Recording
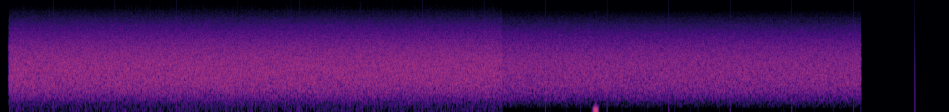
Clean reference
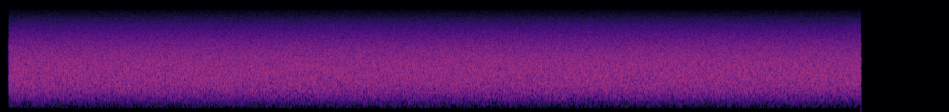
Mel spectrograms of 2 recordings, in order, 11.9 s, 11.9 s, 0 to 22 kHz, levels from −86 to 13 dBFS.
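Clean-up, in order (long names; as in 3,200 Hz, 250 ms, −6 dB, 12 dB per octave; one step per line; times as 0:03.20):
clipped peaks rebuilt −27 dBFS
click removal
high-pass at the plosives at 0:07.40
level 0 dB, from 0:06.27 +3.5 dB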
